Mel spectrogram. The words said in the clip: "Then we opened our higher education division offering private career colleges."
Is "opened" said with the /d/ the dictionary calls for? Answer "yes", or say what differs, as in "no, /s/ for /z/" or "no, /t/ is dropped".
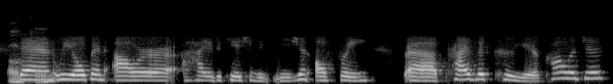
no, /d/ is dropped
